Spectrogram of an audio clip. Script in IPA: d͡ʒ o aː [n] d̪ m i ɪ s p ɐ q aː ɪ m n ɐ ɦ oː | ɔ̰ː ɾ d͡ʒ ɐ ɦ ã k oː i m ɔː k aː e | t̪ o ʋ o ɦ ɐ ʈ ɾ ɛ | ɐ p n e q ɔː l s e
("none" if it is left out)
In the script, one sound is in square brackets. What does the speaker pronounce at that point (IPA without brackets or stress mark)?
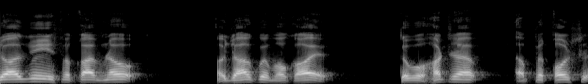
none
